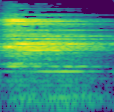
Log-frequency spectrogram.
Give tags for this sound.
ethereal jingle sparkle magic Button bell ui Fantasy sparkly fairy crystal chime spell chimes airy tinkle

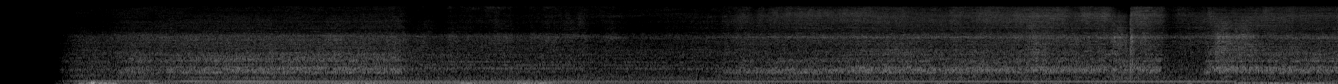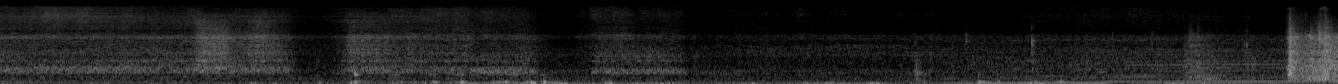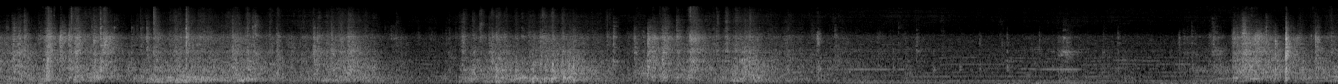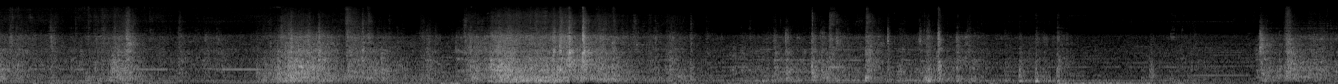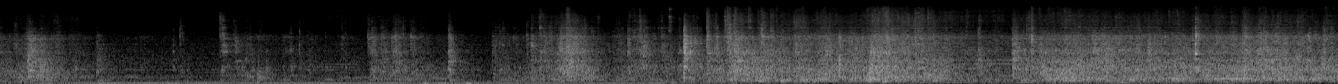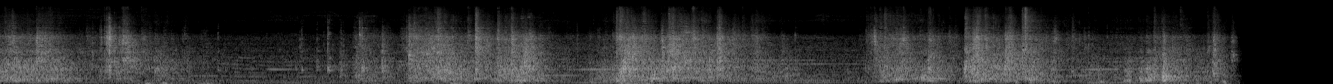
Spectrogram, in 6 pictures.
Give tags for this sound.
cut cutting industrial metal

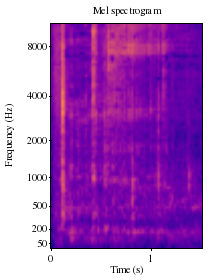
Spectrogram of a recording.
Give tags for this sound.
machine one-shot ui

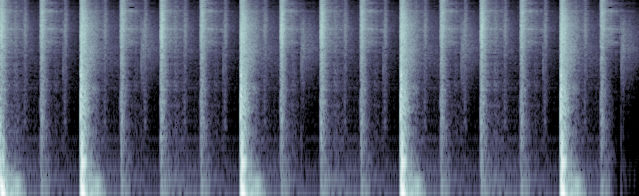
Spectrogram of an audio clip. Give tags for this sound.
DuB rasta roots HiM Jungle onedrop reggae

